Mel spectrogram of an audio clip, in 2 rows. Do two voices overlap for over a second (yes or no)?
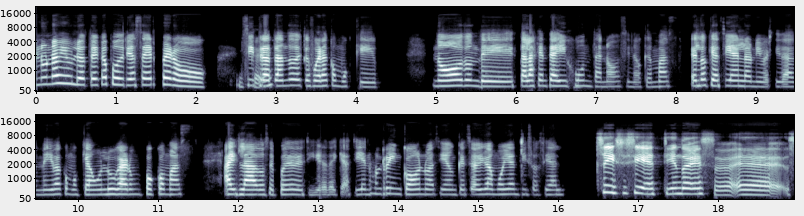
no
